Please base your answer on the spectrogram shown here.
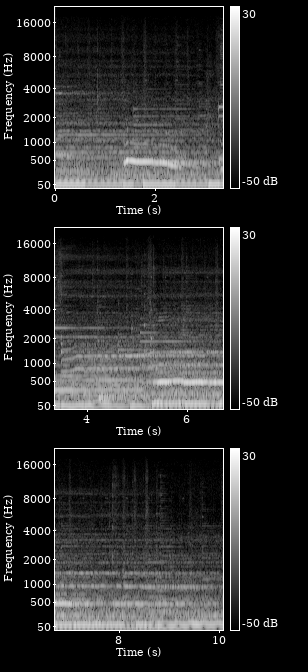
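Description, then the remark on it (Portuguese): Long, mournful whale calls slide and bend in pitch over a deep, steady drone, with a few sustained tonal moans layered on top and no one speaking. “Recebam a energia das baleias.”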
